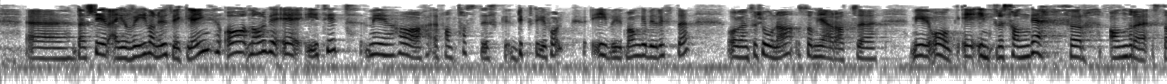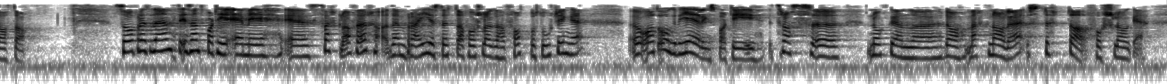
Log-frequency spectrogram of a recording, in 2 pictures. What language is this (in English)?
Norwegian Nynorsk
